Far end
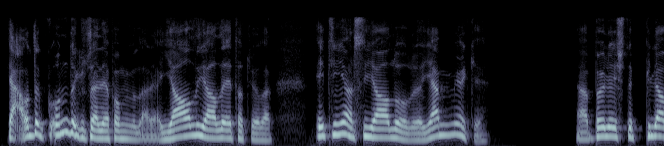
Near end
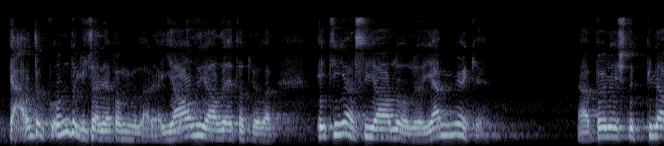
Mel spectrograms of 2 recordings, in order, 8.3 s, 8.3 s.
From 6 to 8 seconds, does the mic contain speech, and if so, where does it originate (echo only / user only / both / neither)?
echo only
